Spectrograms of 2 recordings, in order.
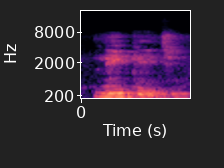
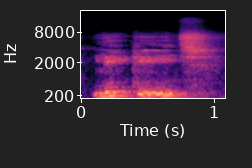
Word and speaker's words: leakage: Similarly, another word, leakage. Common pronunciation in India is leakage, but it is leakage.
